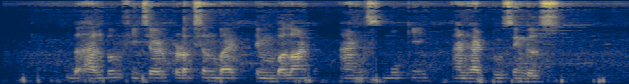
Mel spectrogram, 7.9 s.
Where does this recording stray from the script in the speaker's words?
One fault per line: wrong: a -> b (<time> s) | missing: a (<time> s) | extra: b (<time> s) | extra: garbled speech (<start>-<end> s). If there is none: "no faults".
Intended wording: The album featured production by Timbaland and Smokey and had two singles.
no faults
